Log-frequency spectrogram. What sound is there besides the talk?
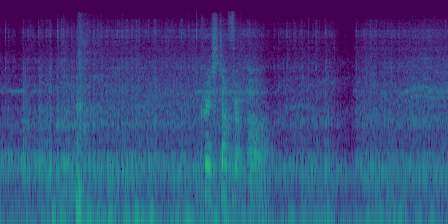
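blender running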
